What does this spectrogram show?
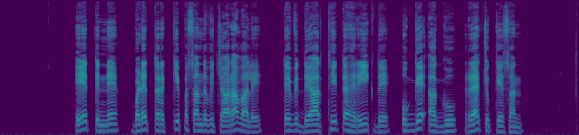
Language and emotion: Punjabi, neutral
